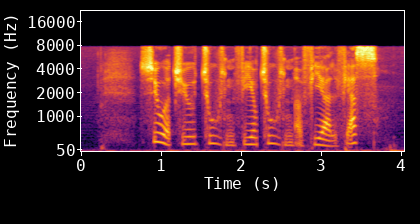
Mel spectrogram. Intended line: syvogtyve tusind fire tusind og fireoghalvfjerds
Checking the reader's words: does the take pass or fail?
pass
